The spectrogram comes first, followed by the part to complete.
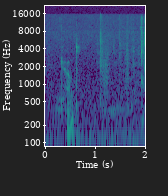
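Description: Near silence: room tone, with a faint short breathy voice sound about half a second in and a few faint clicks.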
